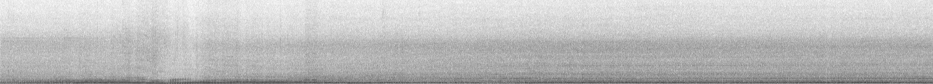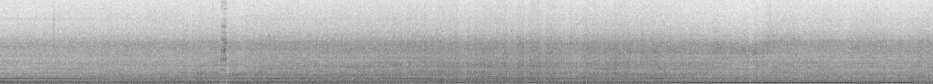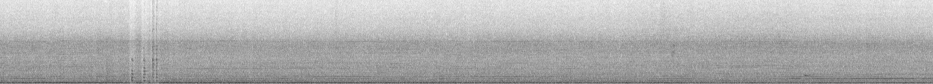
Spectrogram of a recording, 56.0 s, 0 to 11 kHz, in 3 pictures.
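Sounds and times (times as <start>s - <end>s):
backhoe engine running: 0.0s - 55.9s.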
